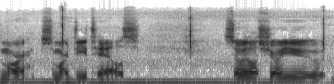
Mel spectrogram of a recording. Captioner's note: button clicking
